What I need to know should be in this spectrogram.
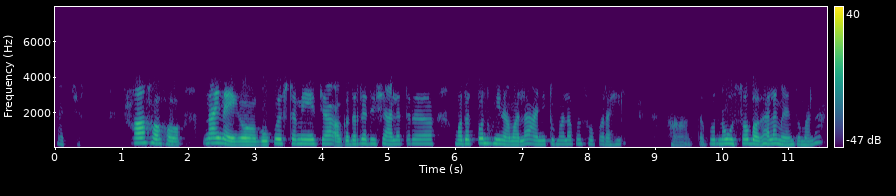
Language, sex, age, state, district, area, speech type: Marathi, female, 30-45, Maharashtra, Thane, urban, conversation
